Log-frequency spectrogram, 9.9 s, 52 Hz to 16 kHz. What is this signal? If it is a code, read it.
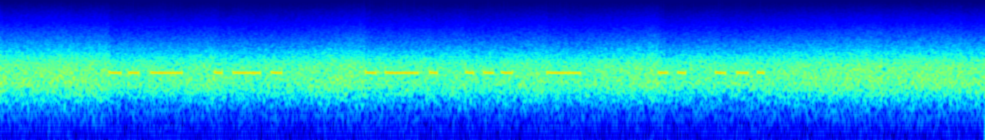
Morse code, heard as a keyed tone, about 13 wpm, 820 Hz, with radio static and a narrow filter. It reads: UR RST IS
